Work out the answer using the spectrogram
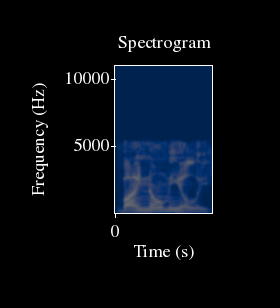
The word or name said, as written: binomially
